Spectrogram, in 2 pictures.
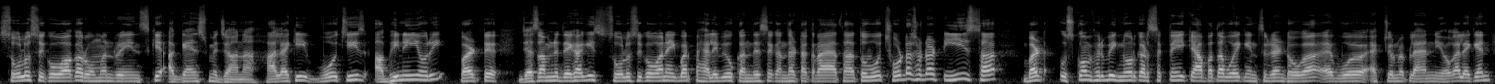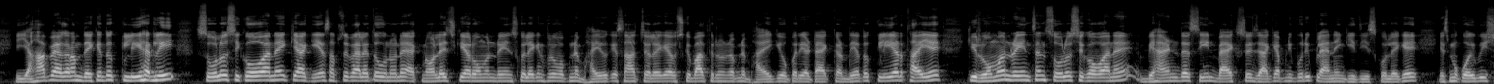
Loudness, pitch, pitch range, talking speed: -23 LUFS, 165 Hz, 145-185 Hz, 265 wpm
